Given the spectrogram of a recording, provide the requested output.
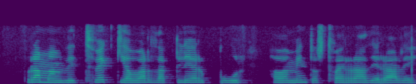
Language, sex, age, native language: Icelandic, female, 40-49, Italian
